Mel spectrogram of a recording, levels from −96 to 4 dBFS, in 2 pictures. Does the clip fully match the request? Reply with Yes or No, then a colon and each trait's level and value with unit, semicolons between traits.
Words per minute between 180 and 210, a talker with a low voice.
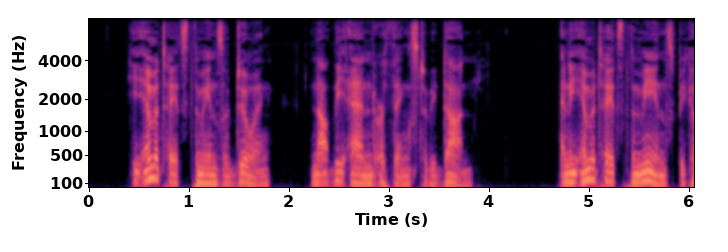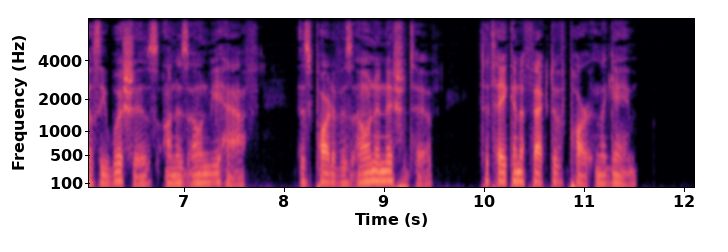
Yes: average, 200 wpm; low, 100 Hz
